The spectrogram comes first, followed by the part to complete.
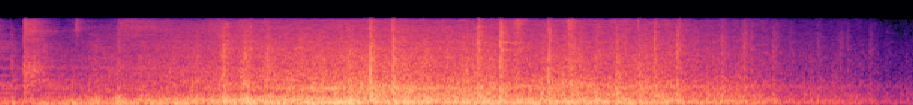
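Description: A rattling, rumbling mechanical sound effect with fine clicking in it, swelling to a peak two to three seconds in and then fading away.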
